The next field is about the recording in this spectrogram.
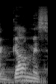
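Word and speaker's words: Gámez: Games, pero no sé si se ha dado cuenta de que esa Z al final hace que se pronuncia Games en realidad.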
